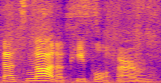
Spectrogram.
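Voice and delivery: ordinary talk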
